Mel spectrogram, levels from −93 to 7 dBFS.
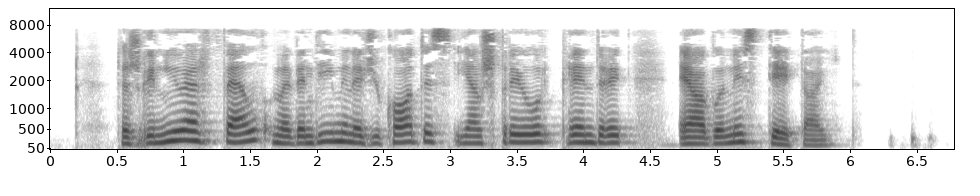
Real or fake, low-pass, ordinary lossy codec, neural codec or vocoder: fake; 7.2 kHz; MP3, 32 kbps; codec, 16 kHz, 1 kbps, FunCodec, trained on LibriTTS, 50 frames a second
